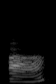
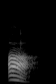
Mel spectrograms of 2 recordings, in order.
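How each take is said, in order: First: The pitch rises through the syllable. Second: The syllable is said with the fourth tone. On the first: "The second one is ah, ah, ah. You rise up" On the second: "And the fourth one is"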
